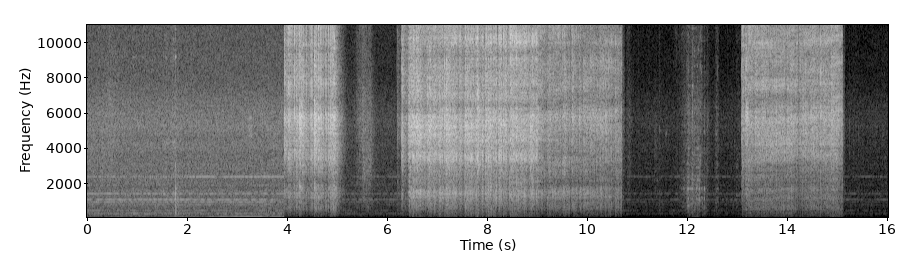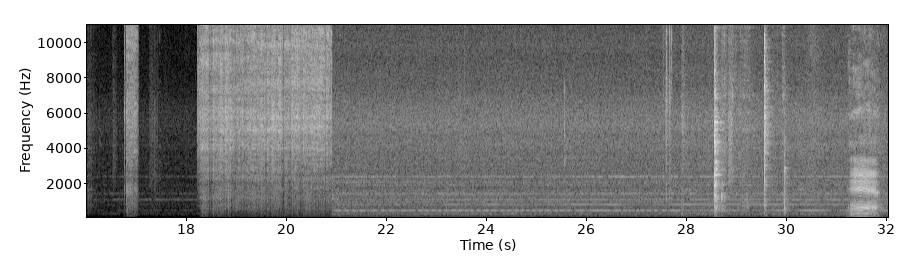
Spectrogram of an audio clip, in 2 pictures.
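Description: MIG welder laying short welds: four bursts of arc crackle, each one to three seconds long, separated by silence, with a steady hum before and after and a clank near the end.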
